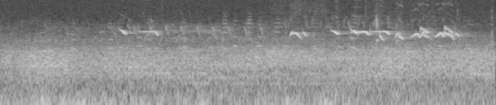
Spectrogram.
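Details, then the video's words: Song of a Baltimore oriole: bright whistled phrases of short slurred notes, clustered in two bursts, heard against constant low-pitched background noise. "BURUNG KICAU"BALTIMORE Oriole""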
